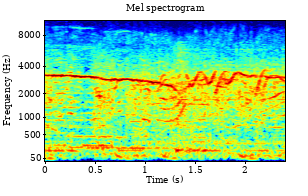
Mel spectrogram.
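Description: A long, piercing two-finger whistle from the crowd, held on one high note and slowly sliding down, then breaking into warbling whistles, over background film music.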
